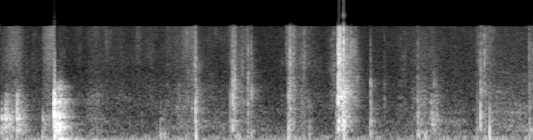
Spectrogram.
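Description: Tarot cards handled by hand as the deck is shuffled and a card is drawn: a string of separate crisp clicks and snaps of card on card, irregularly spaced, the loudest about two and a half seconds in.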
